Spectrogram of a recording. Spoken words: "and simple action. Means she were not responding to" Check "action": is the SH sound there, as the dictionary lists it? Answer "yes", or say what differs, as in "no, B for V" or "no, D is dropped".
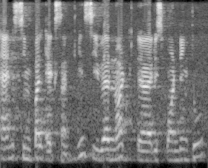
no, S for SH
